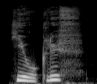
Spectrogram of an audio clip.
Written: hieroglyf

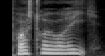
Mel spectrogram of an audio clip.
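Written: POSTRØVERI

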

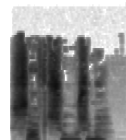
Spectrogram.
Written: saftsuseme

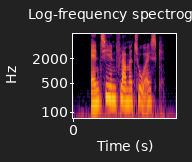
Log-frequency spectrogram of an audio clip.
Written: antiinflammatorisk

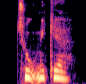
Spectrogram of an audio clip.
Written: TUNIKAS

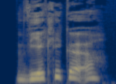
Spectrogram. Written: VIRKELIGGJORTE

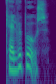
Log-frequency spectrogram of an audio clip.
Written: kalvebås

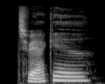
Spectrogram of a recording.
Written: tværgade

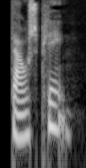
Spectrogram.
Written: dagsplan

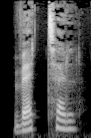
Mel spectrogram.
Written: watttal

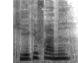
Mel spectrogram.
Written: kirkefremmed

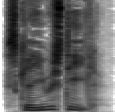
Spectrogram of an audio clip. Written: skrivestil

